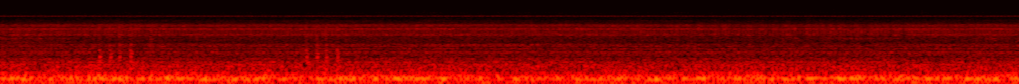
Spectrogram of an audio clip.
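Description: Steady low hum with a faint hiss, unchanging throughout.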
